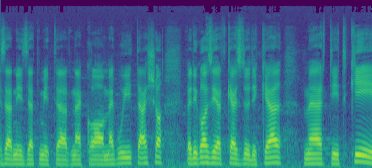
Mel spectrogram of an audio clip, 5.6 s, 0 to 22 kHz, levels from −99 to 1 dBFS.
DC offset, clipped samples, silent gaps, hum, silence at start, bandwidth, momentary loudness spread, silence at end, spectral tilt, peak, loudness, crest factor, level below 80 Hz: under 0.1%; under 0.1%; none; none; 0 s; 18.5 kHz; 6 LU; 0 s; -5 dB/octave; -4 dBFS; -19 LUFS; 16 dB; -48 dBFS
